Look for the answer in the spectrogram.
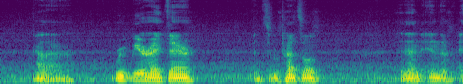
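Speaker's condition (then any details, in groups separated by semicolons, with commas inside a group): Spastic diplegia cerebral palsy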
